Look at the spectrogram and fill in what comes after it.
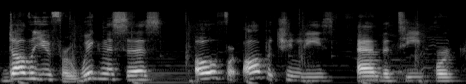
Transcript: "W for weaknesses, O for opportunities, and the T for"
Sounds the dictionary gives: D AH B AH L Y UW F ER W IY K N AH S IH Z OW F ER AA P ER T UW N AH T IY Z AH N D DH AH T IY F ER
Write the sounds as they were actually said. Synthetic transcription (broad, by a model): D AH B L Y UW F ER W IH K N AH S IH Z OW F ER AA P ER T UW N AH T IY Z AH N DH AH T IY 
